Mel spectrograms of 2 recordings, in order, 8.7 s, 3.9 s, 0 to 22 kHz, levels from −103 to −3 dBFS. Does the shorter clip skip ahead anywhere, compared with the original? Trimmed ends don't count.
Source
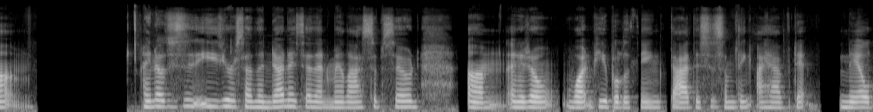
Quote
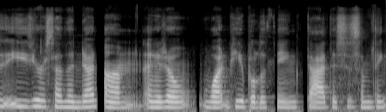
yes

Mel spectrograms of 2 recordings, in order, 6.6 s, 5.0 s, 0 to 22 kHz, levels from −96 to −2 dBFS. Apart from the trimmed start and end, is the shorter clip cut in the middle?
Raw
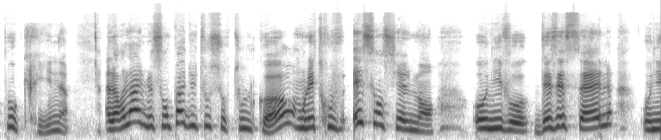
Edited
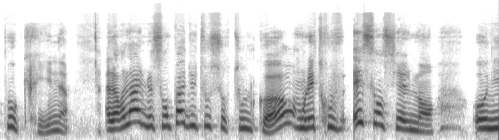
no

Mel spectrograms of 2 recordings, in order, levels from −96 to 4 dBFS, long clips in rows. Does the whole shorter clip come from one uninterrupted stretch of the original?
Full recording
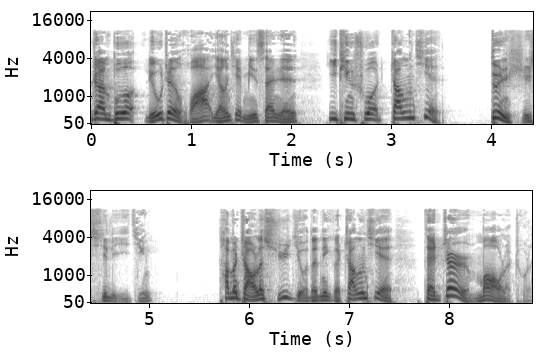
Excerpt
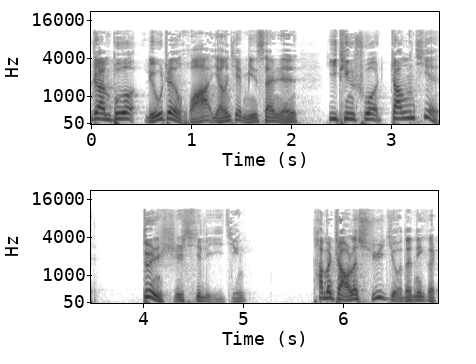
yes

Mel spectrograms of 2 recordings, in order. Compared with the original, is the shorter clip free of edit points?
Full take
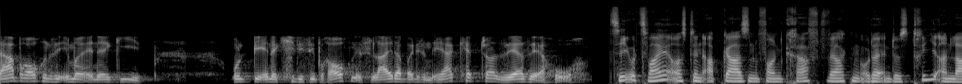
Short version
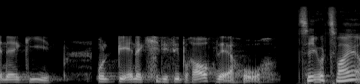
no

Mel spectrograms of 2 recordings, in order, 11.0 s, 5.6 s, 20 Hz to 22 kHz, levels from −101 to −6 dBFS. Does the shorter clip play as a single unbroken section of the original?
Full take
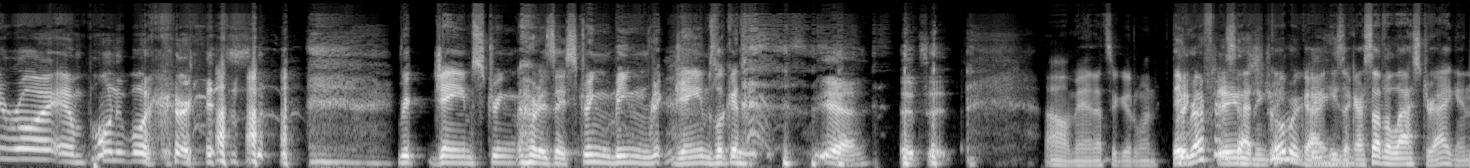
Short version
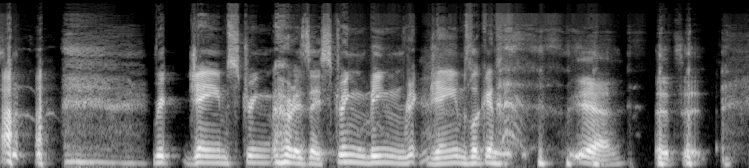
yes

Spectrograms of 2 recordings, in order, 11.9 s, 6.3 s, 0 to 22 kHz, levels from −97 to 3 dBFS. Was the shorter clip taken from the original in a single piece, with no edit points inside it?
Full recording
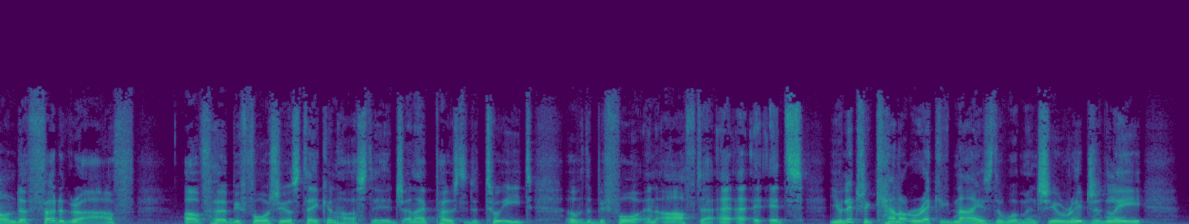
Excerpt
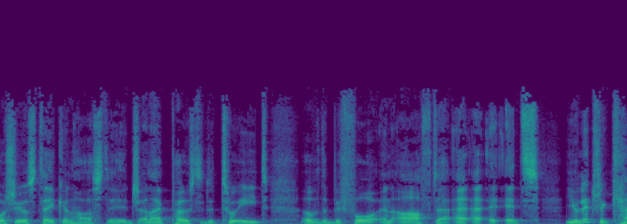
yes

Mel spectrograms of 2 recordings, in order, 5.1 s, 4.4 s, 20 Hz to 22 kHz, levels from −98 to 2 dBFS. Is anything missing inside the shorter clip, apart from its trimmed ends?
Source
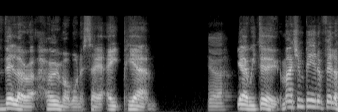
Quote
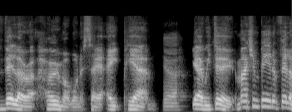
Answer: yes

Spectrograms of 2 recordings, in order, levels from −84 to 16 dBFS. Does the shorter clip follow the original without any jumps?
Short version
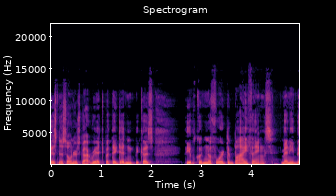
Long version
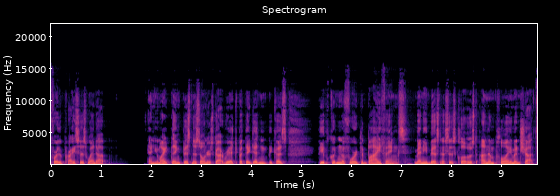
yes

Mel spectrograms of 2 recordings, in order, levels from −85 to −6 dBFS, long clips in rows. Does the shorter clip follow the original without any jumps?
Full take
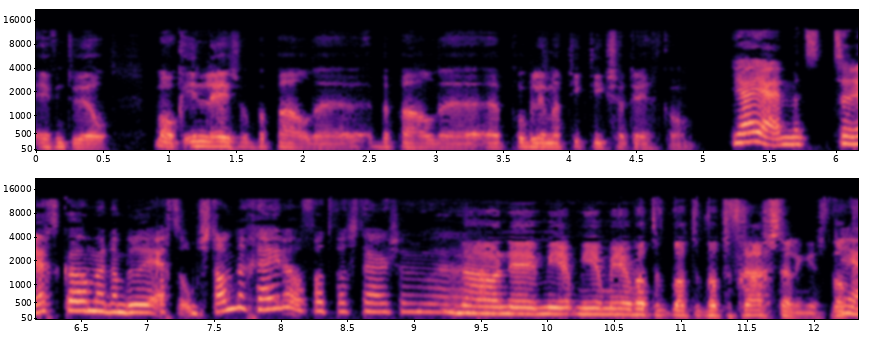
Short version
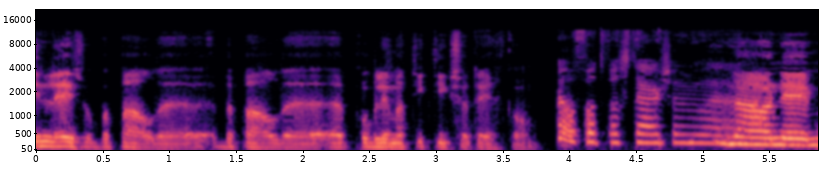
no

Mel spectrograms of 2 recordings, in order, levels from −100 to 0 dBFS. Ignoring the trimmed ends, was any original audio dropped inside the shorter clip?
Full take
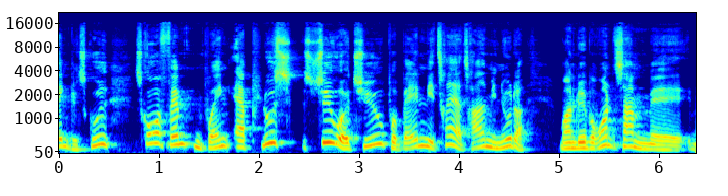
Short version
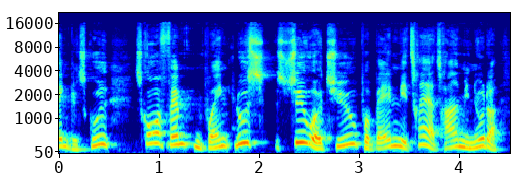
yes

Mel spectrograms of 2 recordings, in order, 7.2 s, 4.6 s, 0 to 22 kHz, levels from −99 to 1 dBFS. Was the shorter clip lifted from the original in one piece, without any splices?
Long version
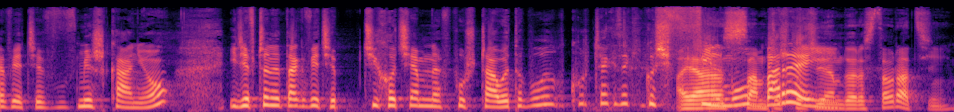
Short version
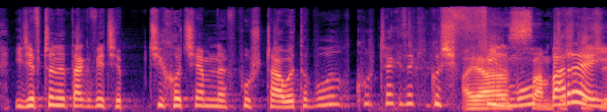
yes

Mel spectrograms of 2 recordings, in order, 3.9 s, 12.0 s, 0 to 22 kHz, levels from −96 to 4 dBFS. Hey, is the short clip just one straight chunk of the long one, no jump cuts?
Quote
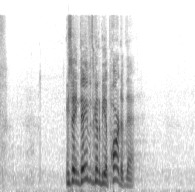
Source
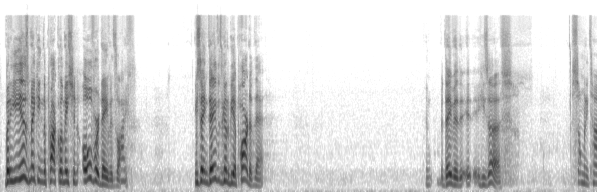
yes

